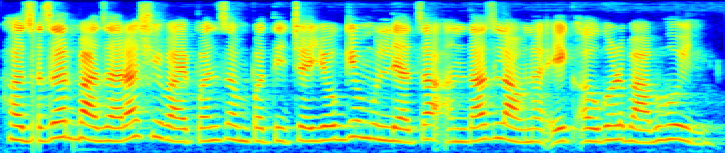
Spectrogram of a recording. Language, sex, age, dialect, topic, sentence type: Marathi, female, 25-30, Northern Konkan, banking, statement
